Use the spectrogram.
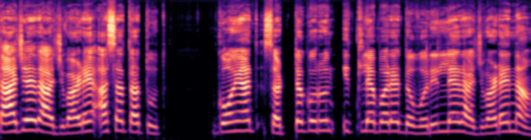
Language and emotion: Goan Konkani, neutral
